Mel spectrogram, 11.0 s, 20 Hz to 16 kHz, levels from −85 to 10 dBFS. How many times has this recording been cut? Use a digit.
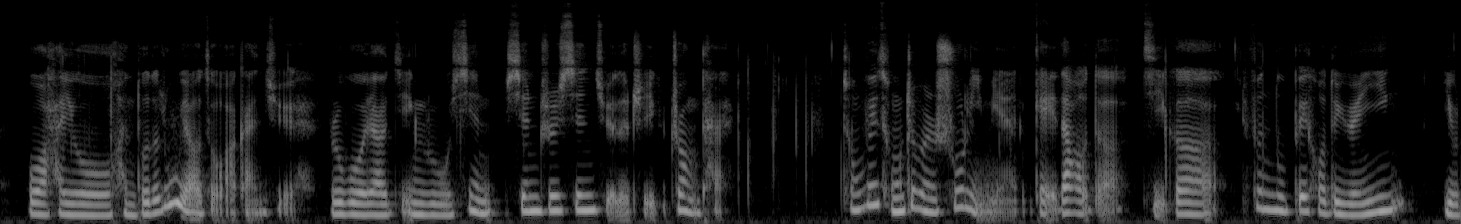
2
